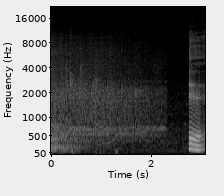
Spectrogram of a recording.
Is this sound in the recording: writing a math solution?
no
